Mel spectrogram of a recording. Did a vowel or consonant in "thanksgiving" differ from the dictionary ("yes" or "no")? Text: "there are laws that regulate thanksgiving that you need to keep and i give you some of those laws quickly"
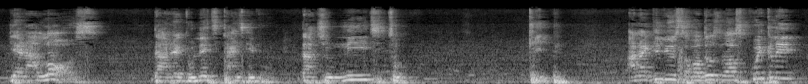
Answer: yes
